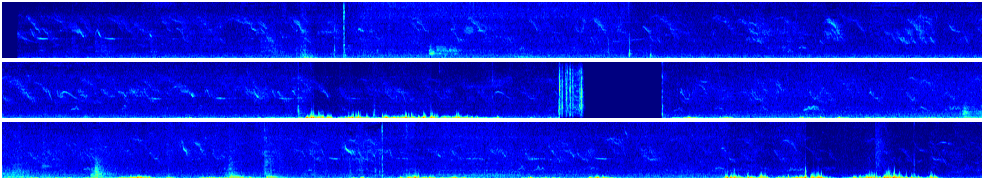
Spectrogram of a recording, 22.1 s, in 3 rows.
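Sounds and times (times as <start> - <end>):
birds chirping and singing: 0.2 - 11.4, 12.3 - 22.0
loud low rumbling: 12.4 - 21.6.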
